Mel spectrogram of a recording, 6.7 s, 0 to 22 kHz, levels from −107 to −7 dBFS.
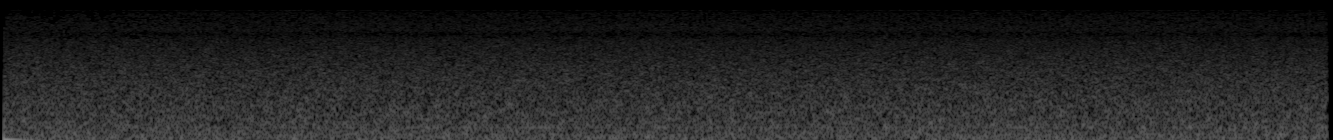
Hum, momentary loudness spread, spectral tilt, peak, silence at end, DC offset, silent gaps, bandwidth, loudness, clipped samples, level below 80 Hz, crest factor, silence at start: none; 0 LU; -3.5 dB/octave; -52 dBFS; 0 s; under 0.1%; none; 16 kHz; -70 LUFS; under 0.1%; -80 dBFS; 18 dB; 0 s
